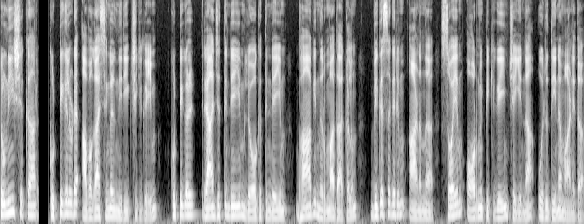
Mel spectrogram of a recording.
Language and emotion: Malayalam, neutral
